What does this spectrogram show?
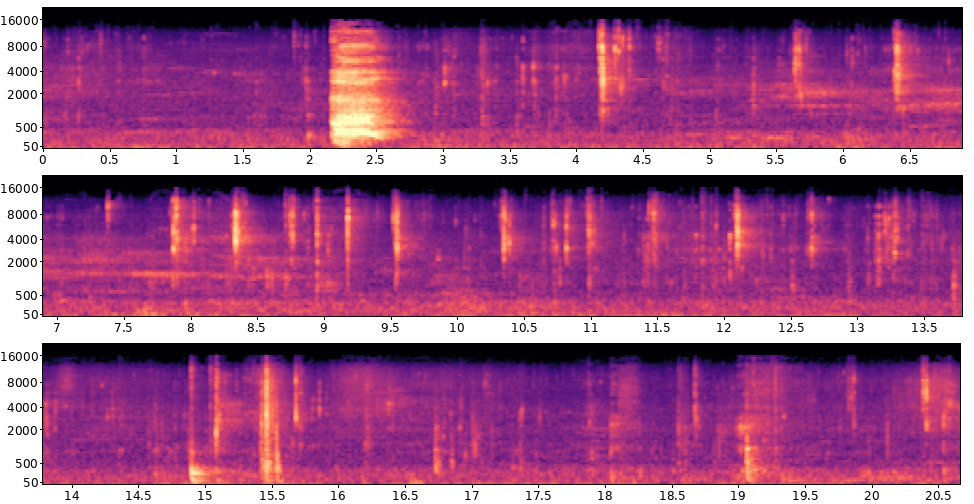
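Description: Close-up chewing and wet mouth sounds of people eating steamed momos, with many short smacking clicks. There is one short, loud burst about two seconds in and two sharper smacks near fifteen seconds.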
